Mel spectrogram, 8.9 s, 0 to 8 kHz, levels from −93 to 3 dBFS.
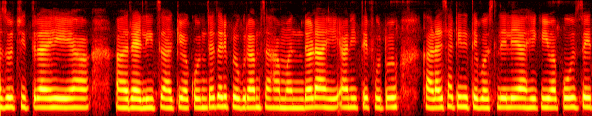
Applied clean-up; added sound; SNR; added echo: neural mask model Resemble Enhance denoiser.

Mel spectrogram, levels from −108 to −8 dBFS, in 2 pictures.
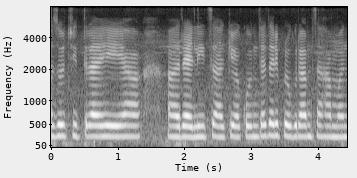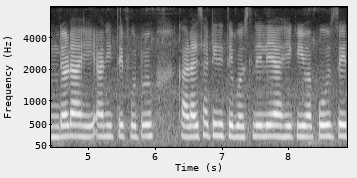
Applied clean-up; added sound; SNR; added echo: none; none; none; none.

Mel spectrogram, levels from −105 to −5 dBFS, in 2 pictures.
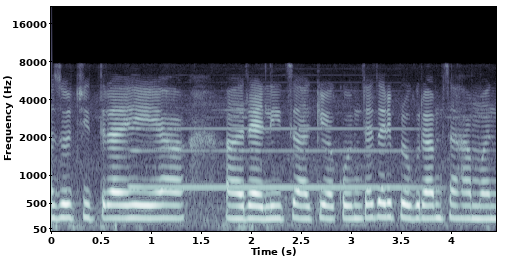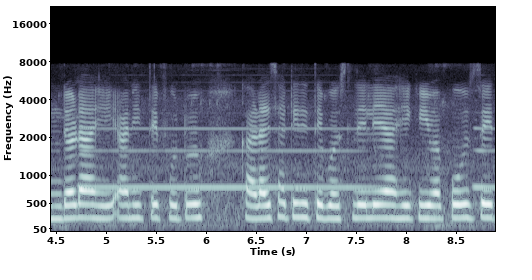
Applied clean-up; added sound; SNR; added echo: none; Wind instrument, woodwind instrument; 16 dB; none.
